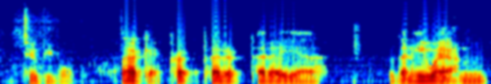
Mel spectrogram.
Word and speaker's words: Pereira: Just Eddie pronounce it Pereira. Playa, yeah. How do you pronounce it? Exactly like you said it. Yeah. I just want to hear Trey say it. Wow. He's a great Trey. Alex Pereira.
